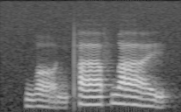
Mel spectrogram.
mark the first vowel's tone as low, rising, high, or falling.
low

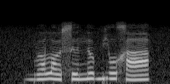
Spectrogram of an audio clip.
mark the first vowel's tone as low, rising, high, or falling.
rising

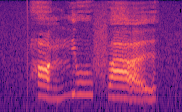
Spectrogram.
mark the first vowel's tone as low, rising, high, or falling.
low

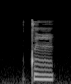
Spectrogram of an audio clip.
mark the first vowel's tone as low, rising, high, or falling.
high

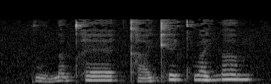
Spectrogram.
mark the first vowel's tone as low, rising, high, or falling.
low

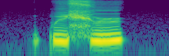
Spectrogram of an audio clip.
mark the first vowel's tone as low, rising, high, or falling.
low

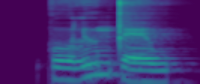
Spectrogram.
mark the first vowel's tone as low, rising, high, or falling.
low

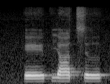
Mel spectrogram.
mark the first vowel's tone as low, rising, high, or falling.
rising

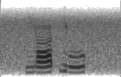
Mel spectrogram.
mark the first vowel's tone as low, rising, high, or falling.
rising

